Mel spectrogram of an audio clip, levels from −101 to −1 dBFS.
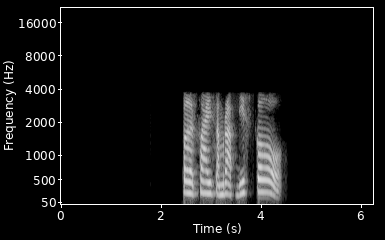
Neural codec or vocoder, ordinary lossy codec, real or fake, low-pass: none; AAC, 32 kbps; real; 3.6 kHz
